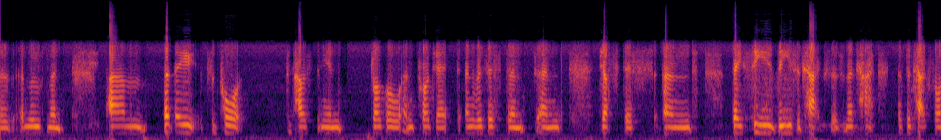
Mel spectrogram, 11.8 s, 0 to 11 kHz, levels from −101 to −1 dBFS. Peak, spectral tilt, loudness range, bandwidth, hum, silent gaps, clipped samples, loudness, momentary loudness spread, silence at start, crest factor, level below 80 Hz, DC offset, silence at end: -12 dBFS; -3.5 dB/octave; 3 LU; 9.6 kHz; none; none; under 0.1%; -34 LUFS; 12 LU; 0 s; 22 dB; -68 dBFS; under 0.1%; 0 s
